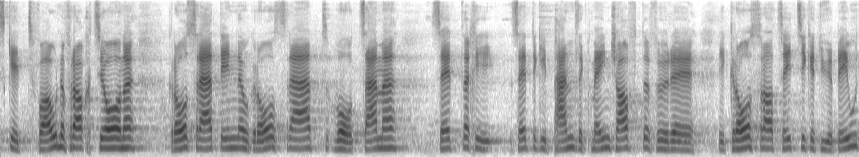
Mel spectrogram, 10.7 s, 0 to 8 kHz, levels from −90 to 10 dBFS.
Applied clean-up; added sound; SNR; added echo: none; none; none; none.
